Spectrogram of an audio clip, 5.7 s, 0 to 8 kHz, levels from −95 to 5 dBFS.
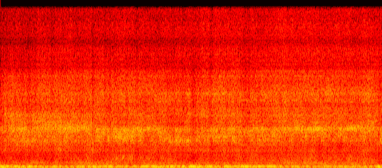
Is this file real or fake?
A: fake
